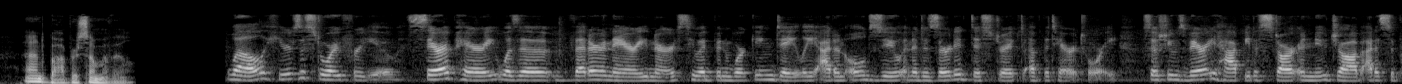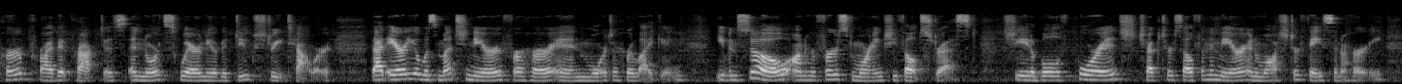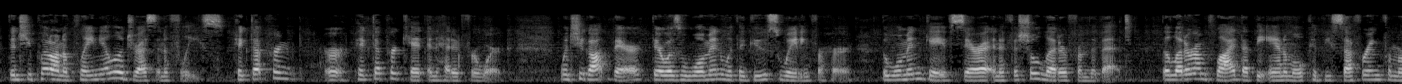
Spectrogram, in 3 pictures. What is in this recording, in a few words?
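florida, International Dialects of English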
